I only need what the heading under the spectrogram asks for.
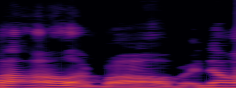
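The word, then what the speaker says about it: Baal: by the way now I know how to pronounce the name anyway in the sacri you say I was it B all are ball no it's ball you know so it's bizarre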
